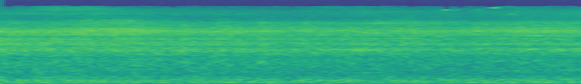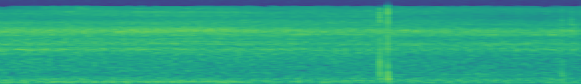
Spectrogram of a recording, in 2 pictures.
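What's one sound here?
A car engine hums as a vehicle pulls slowly out onto the road.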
